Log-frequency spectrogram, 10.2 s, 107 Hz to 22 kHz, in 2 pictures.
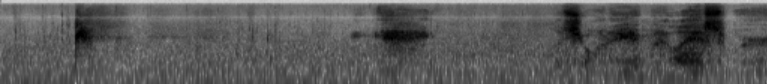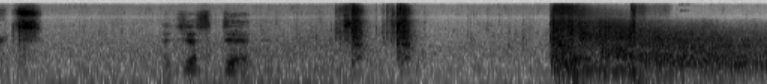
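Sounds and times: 
speech: 3.8 - 5.4, 6.2 - 7.6
rifle shot with long rumbling tail: 8.8 - 10.2.

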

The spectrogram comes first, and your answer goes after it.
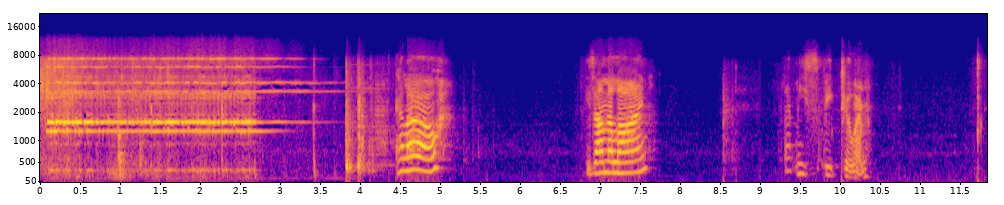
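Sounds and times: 
bathroom telephone ringing with a buzzing trill: 0.0 - 4.6
speech: 4.5 - 5.2, 6.8 - 7.7, 9.3 - 10.4.

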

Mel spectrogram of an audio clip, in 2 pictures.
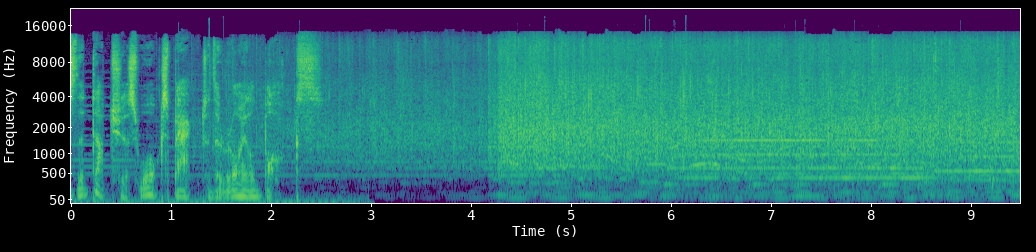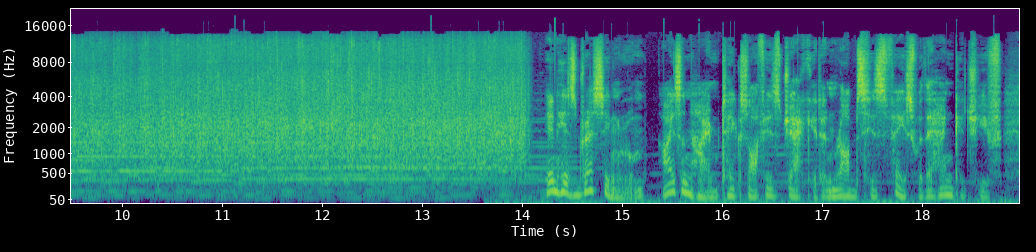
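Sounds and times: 
speech: 0.0 - 2.6, 14.2 - 18.9
theatre audience standing and applauding: 0.7 - 14.2.

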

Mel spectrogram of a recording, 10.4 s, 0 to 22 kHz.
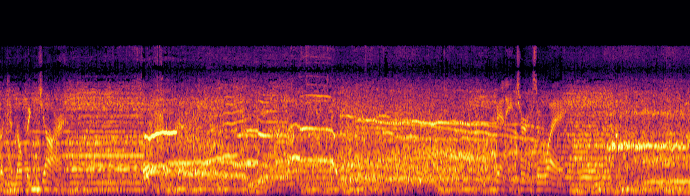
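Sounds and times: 
speech: 0.2 - 2.4
car tires skidding toward a water trough: 2.1 - 10.3.

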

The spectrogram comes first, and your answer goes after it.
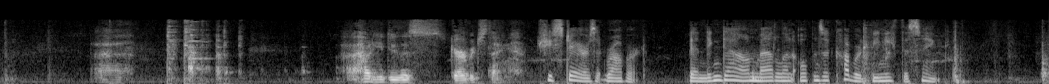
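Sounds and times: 
speech: 0.9 - 1.4, 3.6 - 9.7
ceramic dishes clattering as they are set down in a sink: 1.6 - 3.2.

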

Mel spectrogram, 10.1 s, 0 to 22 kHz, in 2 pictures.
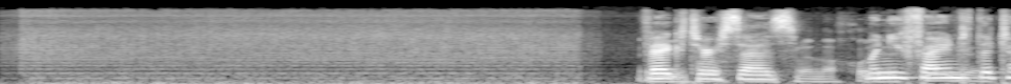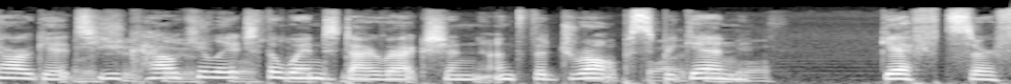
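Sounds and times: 
military drone rotor buzzing over a wintry landscape: 0.0 - 3.1
speech: 3.2 - 10.1.

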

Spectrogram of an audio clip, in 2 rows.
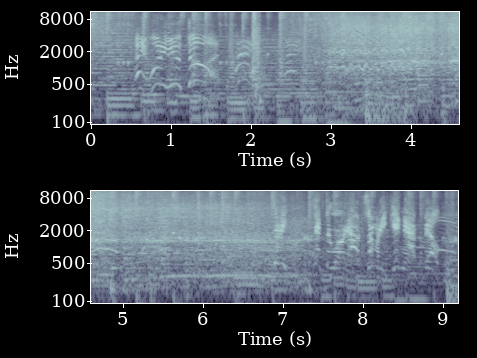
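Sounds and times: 
car tires squealing and skidding: 0.0 - 9.1
stolen car engine roaring at high speed: 0.0 - 9.1.

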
